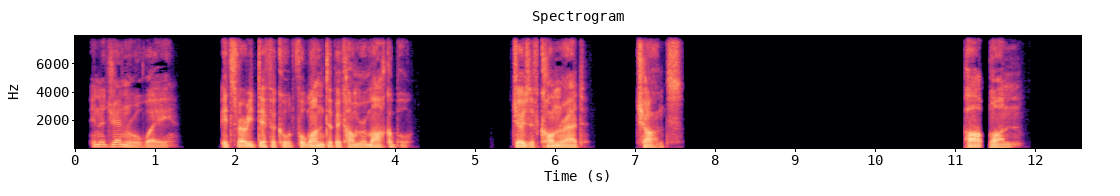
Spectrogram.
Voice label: Audiobook; Theft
